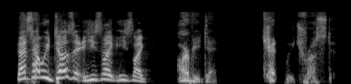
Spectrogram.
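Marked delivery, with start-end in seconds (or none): 1.8-3.4 put-on hero whisper, quieter. Challenged during improv to do it, giving a Batman whisper. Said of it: "What Batman whisper?".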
